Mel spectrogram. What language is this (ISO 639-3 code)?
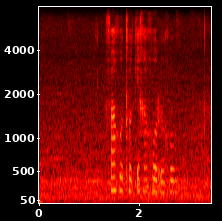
tsn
